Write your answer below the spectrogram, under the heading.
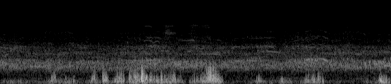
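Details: Common cranes rising at dawn from Lac du Der on 19 November 2016: a dense flock chorus of short, low honking calls overlapping throughout, with louder bursts near the middle over a steady rushing background.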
